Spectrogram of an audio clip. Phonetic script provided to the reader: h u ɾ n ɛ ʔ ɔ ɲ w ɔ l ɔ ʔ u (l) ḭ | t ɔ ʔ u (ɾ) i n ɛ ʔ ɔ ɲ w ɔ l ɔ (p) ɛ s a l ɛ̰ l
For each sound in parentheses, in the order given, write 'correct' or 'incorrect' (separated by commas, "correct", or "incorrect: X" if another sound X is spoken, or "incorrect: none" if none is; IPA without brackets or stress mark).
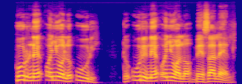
incorrect: ɾ, correct, incorrect: b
